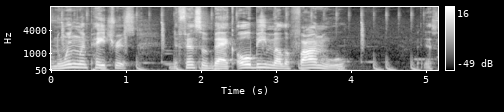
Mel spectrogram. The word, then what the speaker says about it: Obi Melifonwu: It says the partner of New England Patriots defensive back Obi Melifonwu, that's how you pronounce it, quit her job after co-workers called her unclean in private messages for dating a black man.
